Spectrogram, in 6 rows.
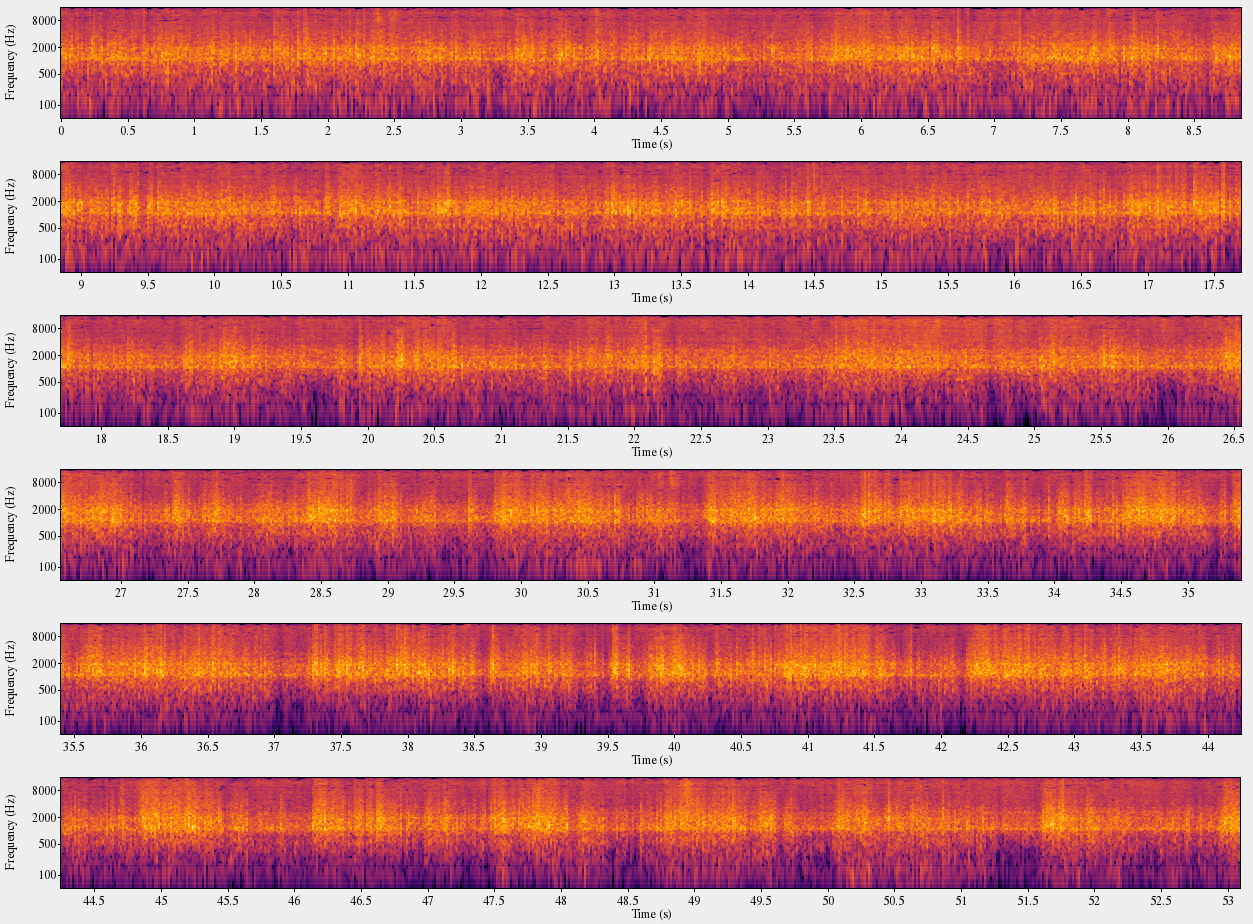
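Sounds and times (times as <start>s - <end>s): rushing wind: 0.0s - 53.0s
train wheels on rails: 0.0s - 53.0s.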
